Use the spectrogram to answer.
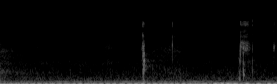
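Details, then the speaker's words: Person with hiccups in a joking home recording; three brief, sharp catching sounds over a steady low room hum: hiccups. "in peace I come with hiccups take me to your leader"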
